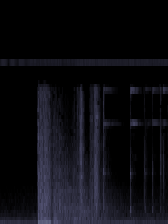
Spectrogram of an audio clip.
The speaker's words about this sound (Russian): Мгновение спустя первый мужчина нажал на спусковой крючок и раздался оглушительный выстрел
